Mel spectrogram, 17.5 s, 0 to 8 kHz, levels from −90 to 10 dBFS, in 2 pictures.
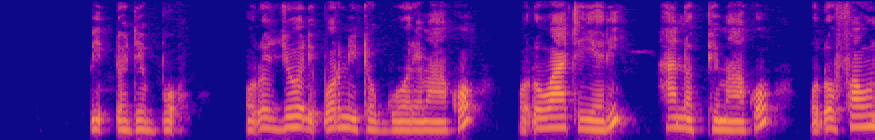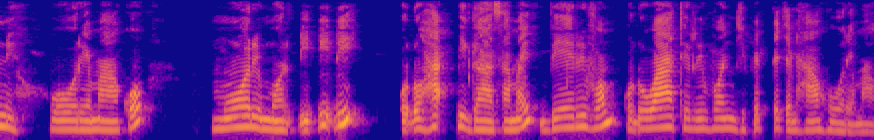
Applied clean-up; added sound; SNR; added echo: none; none; none; none.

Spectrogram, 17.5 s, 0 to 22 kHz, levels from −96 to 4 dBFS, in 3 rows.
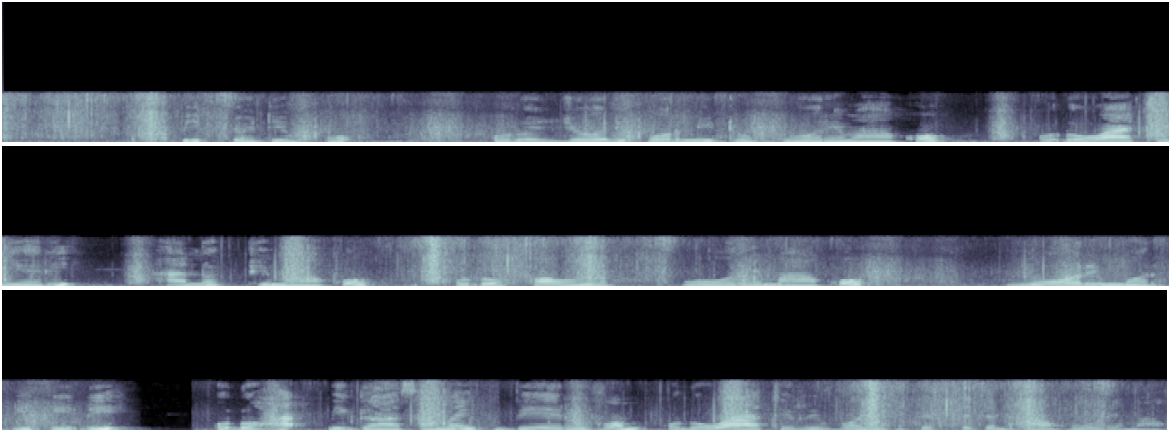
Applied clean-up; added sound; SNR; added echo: none; Walk, footsteps; 6 dB; none.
